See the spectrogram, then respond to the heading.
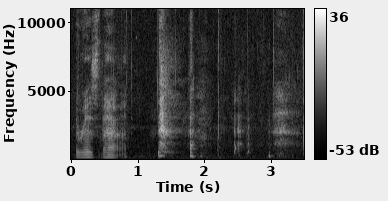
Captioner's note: laughing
